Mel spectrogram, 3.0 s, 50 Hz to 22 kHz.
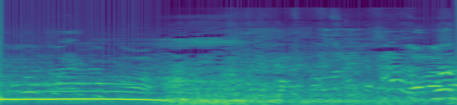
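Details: Improved-breed milking cow with calf at Ambari market, Dinajpur, Bangladesh, 22 April 2024; one loud, even, low moo lasting about a second drops slightly in pitch at its end, followed by men talking and market bustle.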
